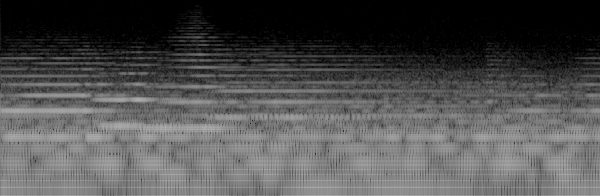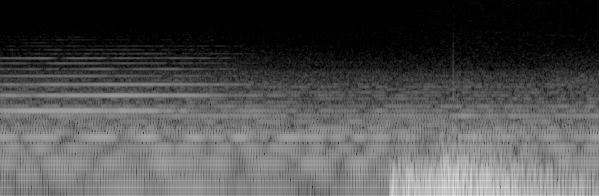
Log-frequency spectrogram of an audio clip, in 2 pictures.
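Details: Sustained horn-like brass tones hold steady chords throughout, with a burst of low rumbling noise near the end and no animal voice.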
